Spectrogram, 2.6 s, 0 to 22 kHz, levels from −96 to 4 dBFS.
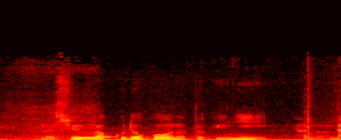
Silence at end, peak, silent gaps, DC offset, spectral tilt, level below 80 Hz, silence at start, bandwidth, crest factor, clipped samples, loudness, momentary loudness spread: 0 s; -18 dBFS; none; under 0.1%; -7.5 dB/octave; -52 dBFS; 0 s; 13 kHz; 16 dB; under 0.1%; -34 LUFS; 15 LU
